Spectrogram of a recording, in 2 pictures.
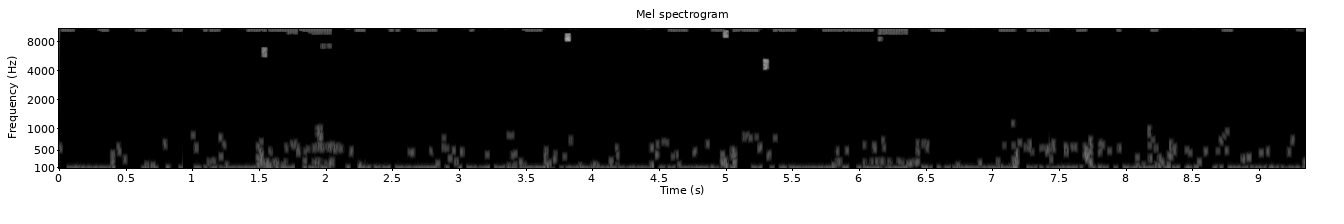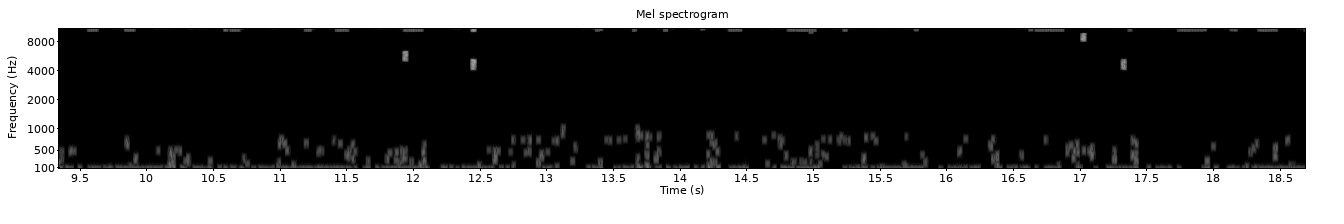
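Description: A live band plays loud rock music.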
